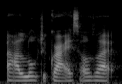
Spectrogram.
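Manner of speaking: usual speaking voice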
